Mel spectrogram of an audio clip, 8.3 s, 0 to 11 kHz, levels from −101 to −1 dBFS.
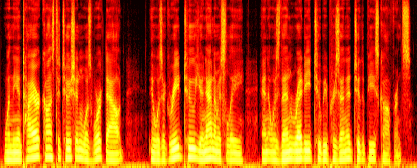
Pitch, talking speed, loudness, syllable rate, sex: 115 Hz, 175 wpm, -17 LUFS, 5.8 syllables/s, male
